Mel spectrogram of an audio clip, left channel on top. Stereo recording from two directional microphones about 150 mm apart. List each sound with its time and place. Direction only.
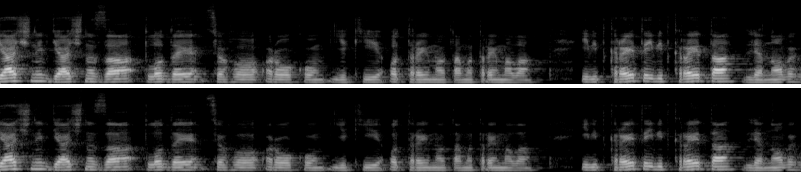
0.0 s speech: 30° right (ahead or behind)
